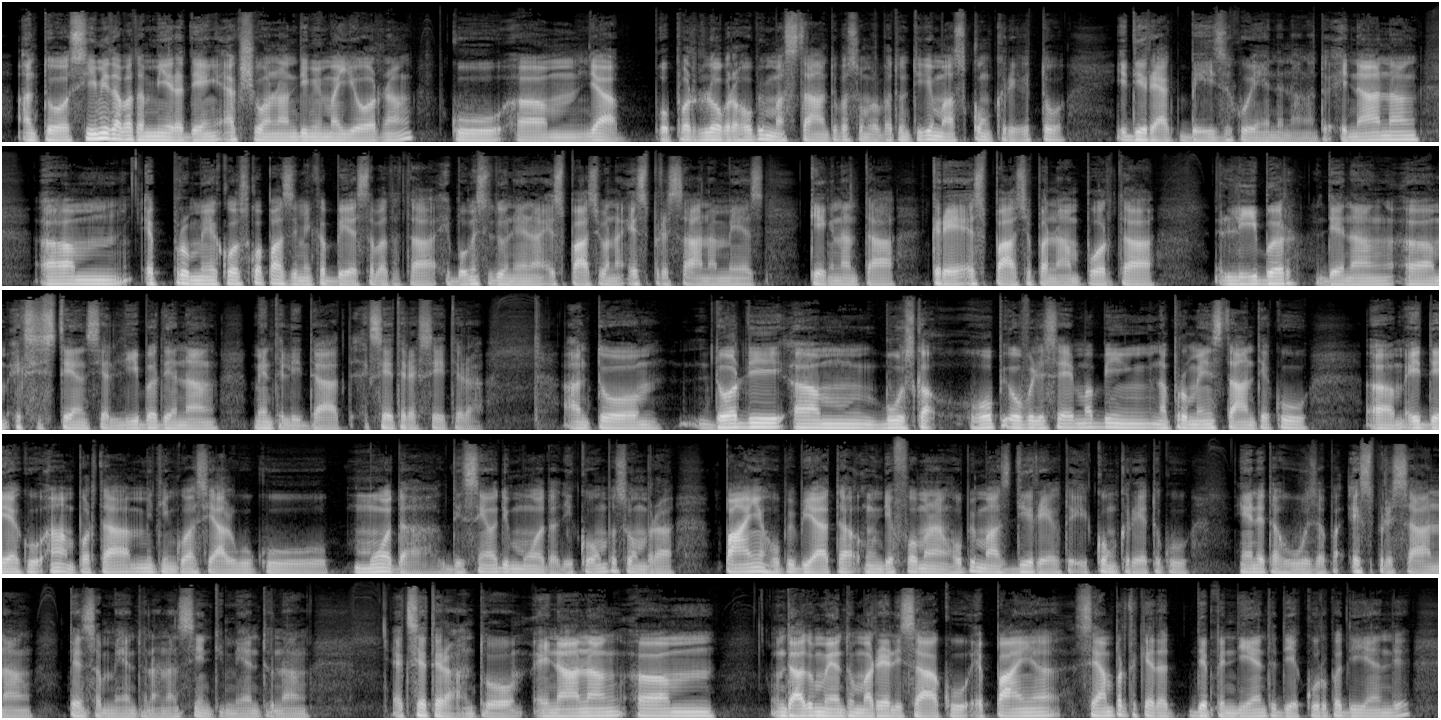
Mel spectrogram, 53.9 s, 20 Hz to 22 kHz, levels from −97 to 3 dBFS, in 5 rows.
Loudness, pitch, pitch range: -21 LUFS, 90 Hz, 85-100 Hz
